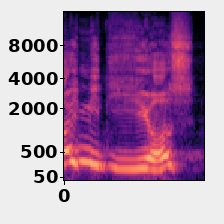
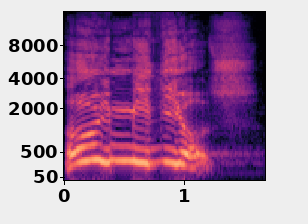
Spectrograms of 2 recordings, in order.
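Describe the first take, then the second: First: Slow, earnest "Ay, mi Dios" as a real call; reverent, slow "Ay, mi Dios" calling on God; sincere plea. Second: Drawn-out, high mocking "Ay, mi Dios"; scornful, sing-song "Ay, mi Dios" drawn out very slowly. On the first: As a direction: call "Ay, mi Dios" slowly, meaning it. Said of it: "lo llamo porque tengo necesidad". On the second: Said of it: "Es burla". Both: Shown as a demonstration.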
